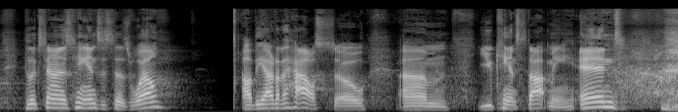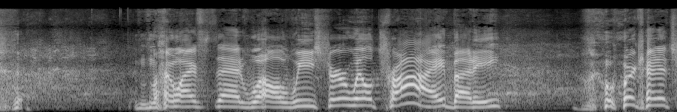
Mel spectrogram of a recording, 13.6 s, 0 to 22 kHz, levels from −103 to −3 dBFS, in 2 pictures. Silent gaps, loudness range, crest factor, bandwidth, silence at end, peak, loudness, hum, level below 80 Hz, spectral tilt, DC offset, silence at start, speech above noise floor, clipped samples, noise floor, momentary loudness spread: none; 9 LU; 22 dB; 16 kHz; 0 s; -4 dBFS; -23 LUFS; none; -72 dBFS; -3.5 dB/octave; under 0.1%; 0.05 s; 53 dB; under 0.1%; -77 dBFS; 17 LU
